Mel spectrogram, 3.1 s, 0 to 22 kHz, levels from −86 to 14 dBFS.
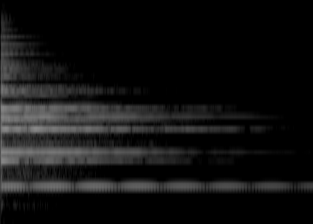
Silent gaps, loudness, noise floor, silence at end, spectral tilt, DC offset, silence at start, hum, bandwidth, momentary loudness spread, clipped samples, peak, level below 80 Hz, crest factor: none; -35 LUFS; -66 dBFS; 0.75 s; 6 dB/octave; under 0.1%; 0 s; none; 19 kHz; 24 LU; under 0.1%; -18 dBFS; under -90 dBFS; 22 dB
